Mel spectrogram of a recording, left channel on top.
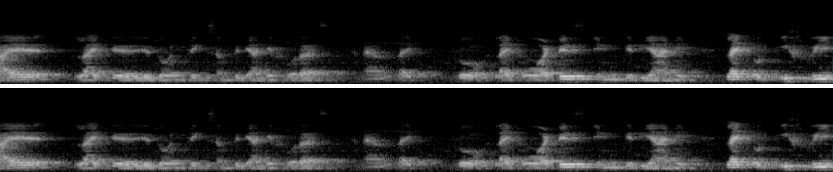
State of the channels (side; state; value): both; identical; correlation 1.00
